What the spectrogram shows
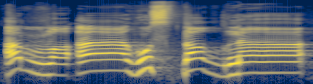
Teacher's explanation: ادغام ملائیں گے مگر نون را میں مل گیا، پانی دودھ میں مل گیا، اور ایسا ملا کہ نظر ہی نہیں آیا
